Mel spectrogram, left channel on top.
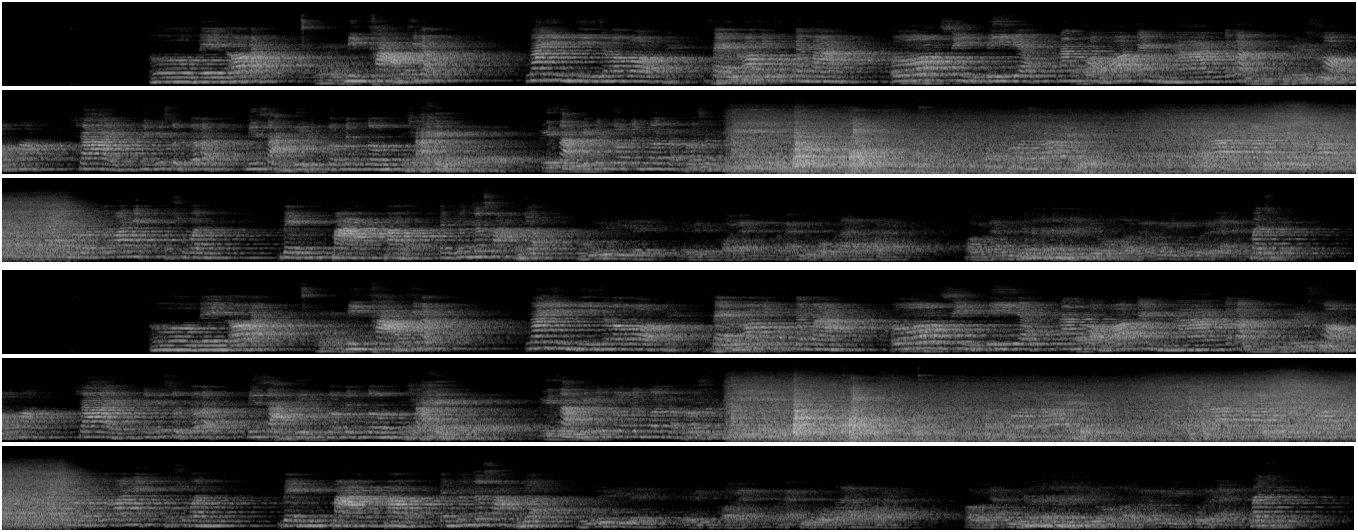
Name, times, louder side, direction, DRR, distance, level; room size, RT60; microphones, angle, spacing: voice 1, 1.5-2.6 3.4-4.3 5.2-6.8 7.1-8.4 8.9-12.5 13.0-13.9 14.2-15.7 16.0-18.0 18.9-21.4 23.5-24.3 25.5-26.8 27.4-29.3 29.8-31.2 31.5-32.5 37.3-37.9 39.5-39.7, equal, 10° left, -5 dB, 0.4 m, -32 dB
voice 2, 3.1-3.4 7.1-7.5 9.0-9.4 10.7-10.9 12.4-13.3 16.0-16.7 17.5-19.4 20.3-22.2 22.5-24.4 25.7-26.3 32.8-39.9, equal, 35° right, -15 dB, 1.1 m, -40 dB
sound 1, 20.7-27.7, right 1 dB, 65° right, 0.8 m, -28 dB
2.9 x 2.8 x 3.8 m, 2.2 s
head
